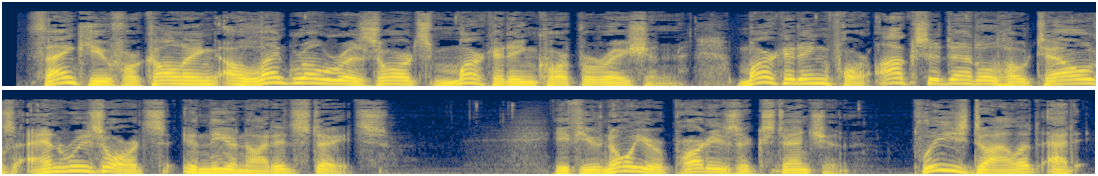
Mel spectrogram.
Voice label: Voice Prompt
